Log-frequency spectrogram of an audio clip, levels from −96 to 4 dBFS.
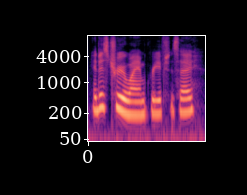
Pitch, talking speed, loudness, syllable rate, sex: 215 Hz, 245 wpm, -17 LUFS, 5.3 syllables/s, female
